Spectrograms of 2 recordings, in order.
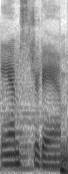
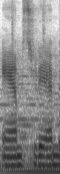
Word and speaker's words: Amsterdam: The same with Amsterdam. It's not Amsterdam, it's Amsterdam.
